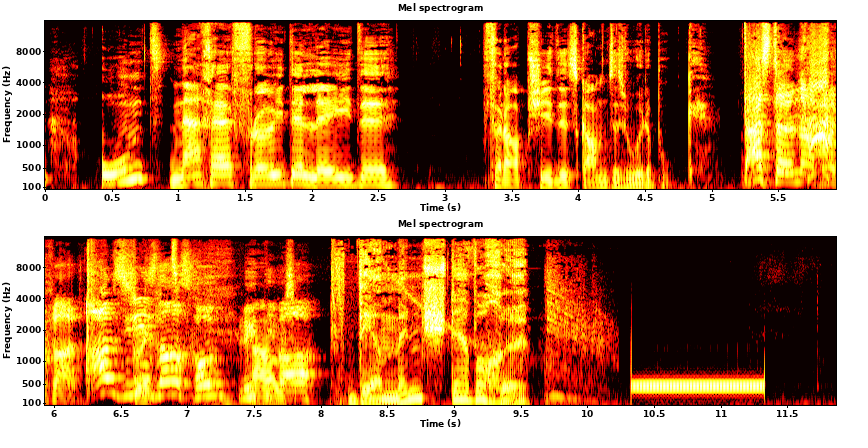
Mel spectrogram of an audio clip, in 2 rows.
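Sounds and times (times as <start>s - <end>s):
speech: 0.0s - 2.7s, 3.3s - 9.8s
telephone ringing tone while calling someone: 10.3s - 11.4s.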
